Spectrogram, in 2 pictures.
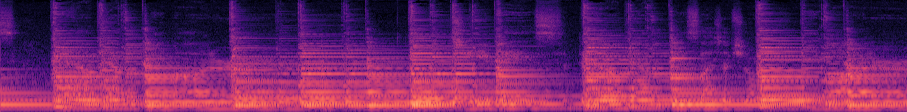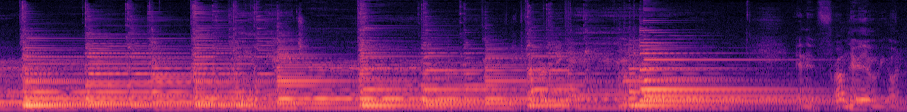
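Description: Acoustic guitar strummed in a bass-down-up pattern: single bass notes alternate with down and up strums through the chorus chords G, D/F#, Em and A. Near the end the strumming stops and the last chord rings out and fades.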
